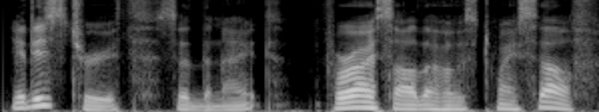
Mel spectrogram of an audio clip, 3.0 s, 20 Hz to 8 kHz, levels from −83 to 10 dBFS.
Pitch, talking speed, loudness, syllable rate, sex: 120 Hz, 240 wpm, -18 LUFS, 4.8 syllables/s, male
